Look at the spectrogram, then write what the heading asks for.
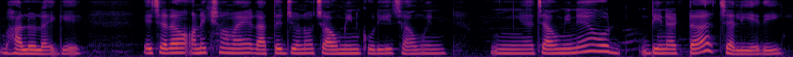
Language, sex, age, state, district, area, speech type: Bengali, female, 30-45, West Bengal, South 24 Parganas, rural, spontaneous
